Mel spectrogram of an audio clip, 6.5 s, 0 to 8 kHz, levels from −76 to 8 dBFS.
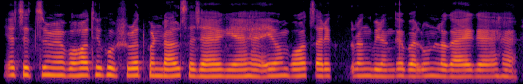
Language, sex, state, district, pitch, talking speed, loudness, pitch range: Hindi, female, Jharkhand, Deoghar, 200 Hz, 175 wpm, -17 LUFS, 195-215 Hz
